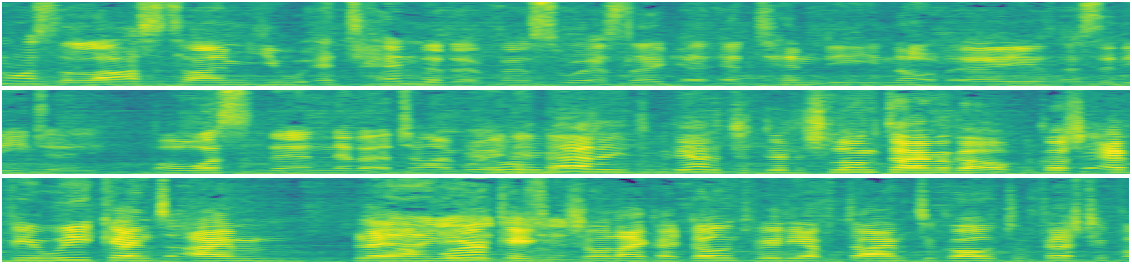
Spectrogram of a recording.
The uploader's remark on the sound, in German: Waren wir dieses Jahr auf dem Container Love Festival im Nürnberger Hafen unterwegs. Wir haben dort den Vibe und die Gefühle des Festivals eingefangen und den ein oder anderen Besucher, Künstler oder auch Veranstalter interviewt.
